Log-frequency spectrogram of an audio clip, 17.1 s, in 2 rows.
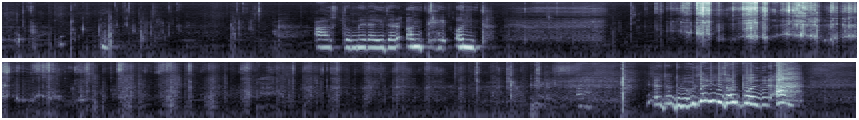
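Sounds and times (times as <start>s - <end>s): crunching crisp snack food: 6.3s - 13.8s.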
